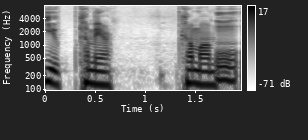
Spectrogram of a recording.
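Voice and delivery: very calm, unruffled, firm authoritative delivery. Retelling how a woman in the crowd insulted a cop, imitating the very calm cop. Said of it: "the cop just very calmly is like".

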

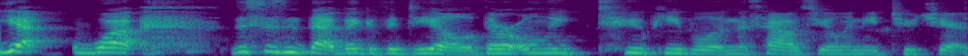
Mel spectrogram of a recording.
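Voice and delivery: condescending, dismissive, brushing-off tone.

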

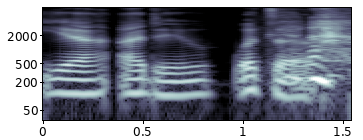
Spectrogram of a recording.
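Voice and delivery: acted-out dry, level, flat deadpan. Retelling phoning a friend and how he answers: imitating his deadpan reply. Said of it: "he gets that little deadpan thing going on".

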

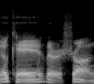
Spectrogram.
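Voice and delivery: normal talking voice

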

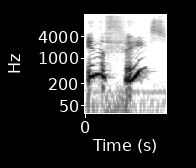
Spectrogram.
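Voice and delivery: very high-pitched voice. Retelling her own reply in a story, very high-pitched voice. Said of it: "why did you get so high pitched?".

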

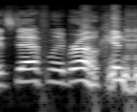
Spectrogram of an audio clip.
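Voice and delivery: high, loud, blurted-out delivery.

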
